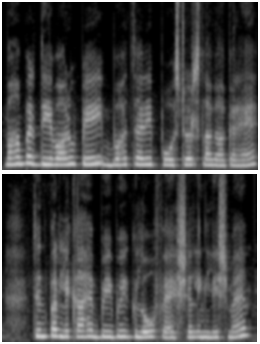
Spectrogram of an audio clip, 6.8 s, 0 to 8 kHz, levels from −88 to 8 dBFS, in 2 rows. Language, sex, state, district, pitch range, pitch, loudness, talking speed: Hindi, female, Uttar Pradesh, Lalitpur, 265-300 Hz, 285 Hz, -17 LUFS, 165 wpm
